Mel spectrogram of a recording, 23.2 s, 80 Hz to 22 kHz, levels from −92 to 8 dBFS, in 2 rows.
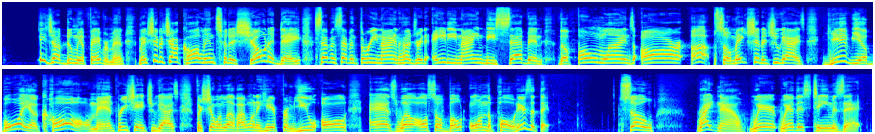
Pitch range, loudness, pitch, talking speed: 180-235 Hz, -21 LUFS, 205 Hz, 180 wpm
